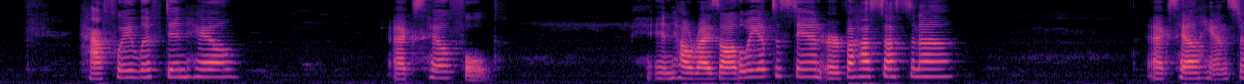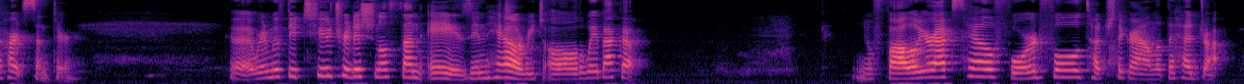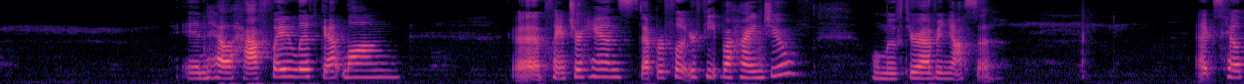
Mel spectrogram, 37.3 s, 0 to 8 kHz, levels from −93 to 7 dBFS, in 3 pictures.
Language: English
